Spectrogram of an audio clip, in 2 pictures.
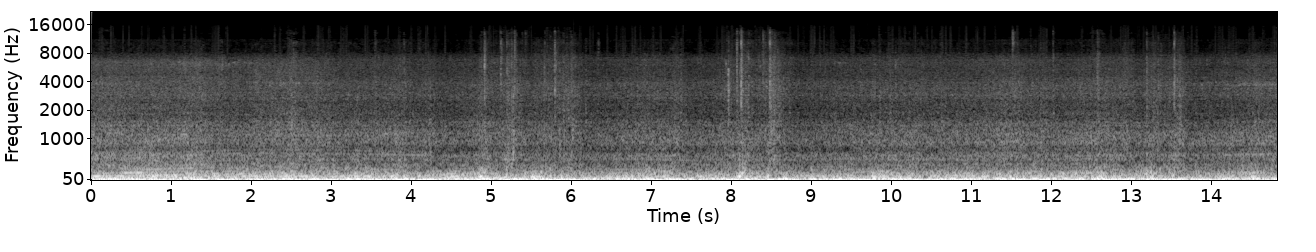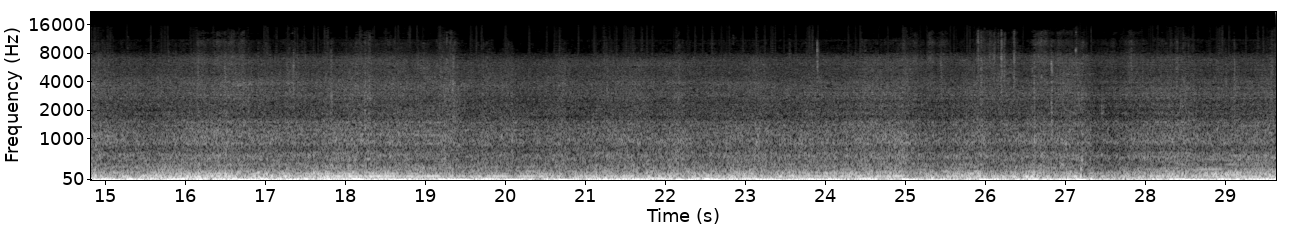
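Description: A small sports car's loud engine and exhaust while driving, a steady low rumble mixed with road noise.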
